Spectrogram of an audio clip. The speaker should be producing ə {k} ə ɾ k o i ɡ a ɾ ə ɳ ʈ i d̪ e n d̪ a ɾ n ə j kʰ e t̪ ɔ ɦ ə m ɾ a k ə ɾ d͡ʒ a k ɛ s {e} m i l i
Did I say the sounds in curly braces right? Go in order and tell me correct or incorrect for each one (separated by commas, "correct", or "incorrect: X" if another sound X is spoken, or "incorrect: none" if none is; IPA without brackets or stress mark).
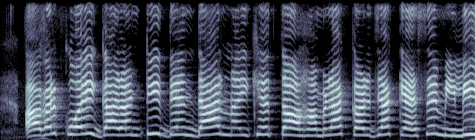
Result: incorrect: ɡ, correct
